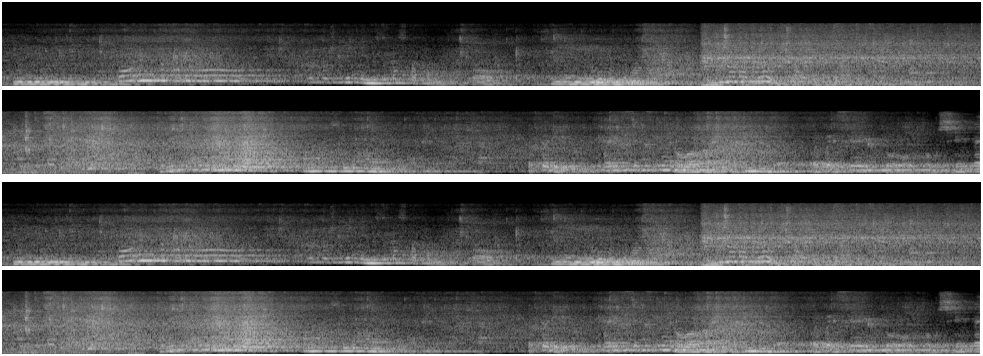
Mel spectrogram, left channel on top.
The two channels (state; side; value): identical; both; correlation 1.00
